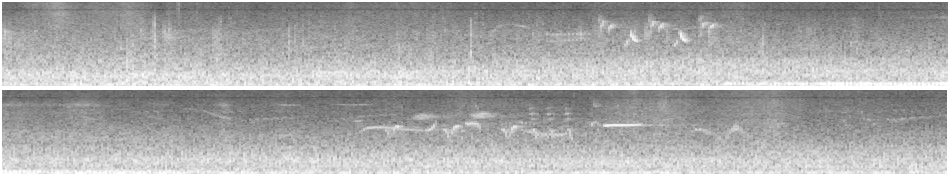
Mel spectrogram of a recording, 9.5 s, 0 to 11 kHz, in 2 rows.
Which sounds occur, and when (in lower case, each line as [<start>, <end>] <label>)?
[0.00, 9.45] background noise
[2.86, 3.86] bird
[6.42, 8.50] bird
